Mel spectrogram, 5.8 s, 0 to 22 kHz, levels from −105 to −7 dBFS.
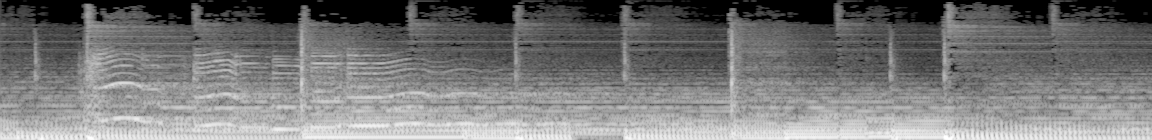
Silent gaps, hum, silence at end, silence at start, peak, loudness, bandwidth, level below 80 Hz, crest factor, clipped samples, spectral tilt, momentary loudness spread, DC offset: none; none; 0 s; 0 s; 0 dBFS; -17 LUFS; 19 kHz; -22 dBFS; 16 dB; under 0.1%; -7 dB/octave; 4 LU; under 0.1%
